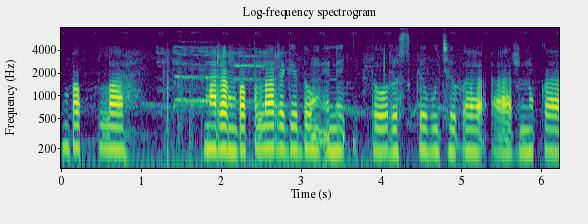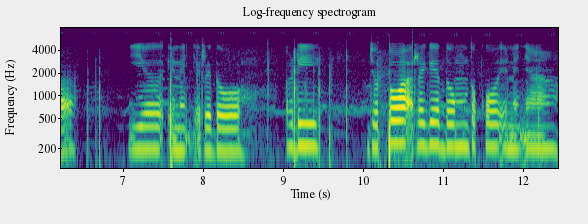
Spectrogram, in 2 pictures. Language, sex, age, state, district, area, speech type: Santali, female, 45-60, Odisha, Mayurbhanj, rural, spontaneous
